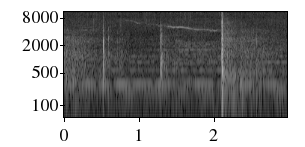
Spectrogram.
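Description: Fireworks explode in the sky at a celebration in three sharp bangs at uneven intervals, the last one loudest, with a thin whistling streak in between and a low crowd-like rumble underneath.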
